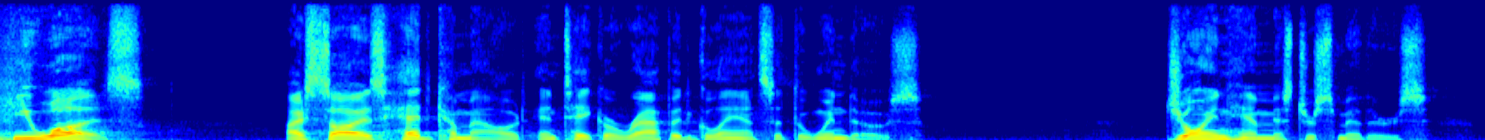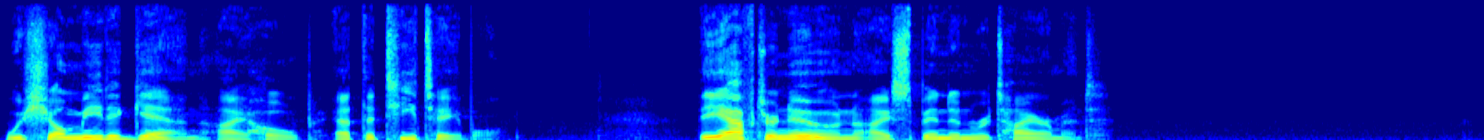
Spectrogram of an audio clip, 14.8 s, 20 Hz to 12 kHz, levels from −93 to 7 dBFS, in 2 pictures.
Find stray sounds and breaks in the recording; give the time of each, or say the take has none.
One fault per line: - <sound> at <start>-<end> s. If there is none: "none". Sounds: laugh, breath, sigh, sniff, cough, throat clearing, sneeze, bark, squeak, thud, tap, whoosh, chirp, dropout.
none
